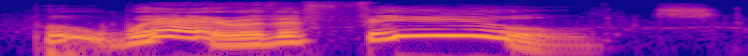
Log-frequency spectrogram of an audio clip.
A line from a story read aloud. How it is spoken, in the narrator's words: they cried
